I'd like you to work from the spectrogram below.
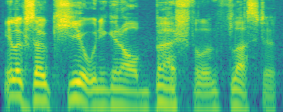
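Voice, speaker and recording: A man playing a flirtatious, protective orc in an intimate ASMR roleplay, with a teasing, casual and gentlemanly manner. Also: sits low, expressive, moderate pace, dry recording. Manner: teasing, intimate, casual drawl with soft chuckles. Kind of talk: ASMR roleplay addressed to the listener.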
